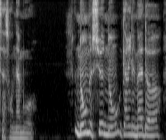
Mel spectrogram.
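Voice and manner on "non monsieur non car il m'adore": higher-pitched, insistent denial; vehement protest. A narrator's reading. Countess contradicting the baron about her lover, vehement protest. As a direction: burst out in passionate protest.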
